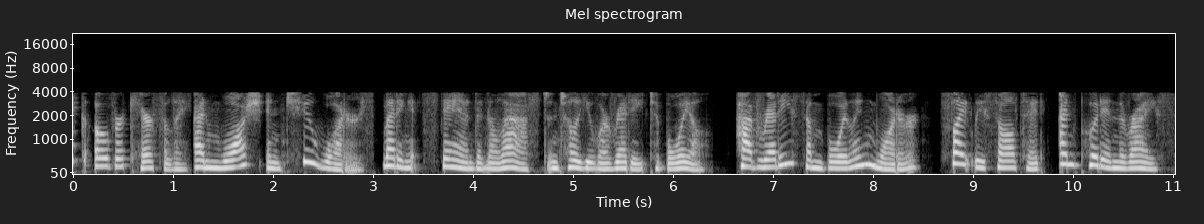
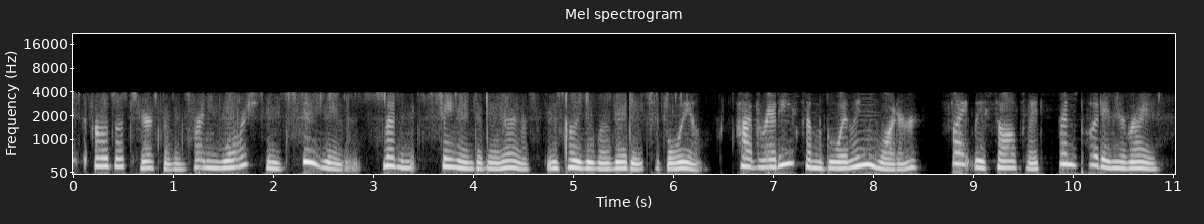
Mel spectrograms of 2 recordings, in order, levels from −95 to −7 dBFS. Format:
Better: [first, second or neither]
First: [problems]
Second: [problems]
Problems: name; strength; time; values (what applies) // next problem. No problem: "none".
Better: first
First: none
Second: noise reduction (neural separator model SepFormer WHAMR!)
